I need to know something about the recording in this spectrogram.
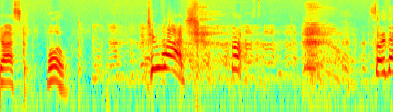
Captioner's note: laughs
